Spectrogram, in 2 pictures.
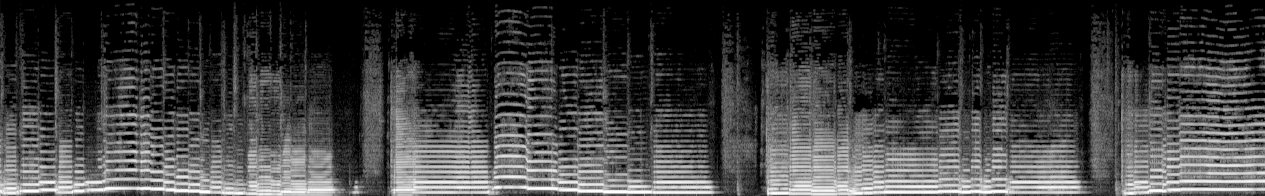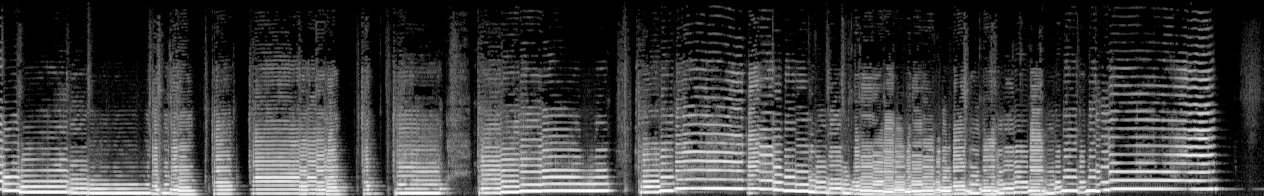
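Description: Alto saxophone playing a solo melody in phrases broken by short pauses for breath, with quick scale runs down and back up. It holds a last note near the end.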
